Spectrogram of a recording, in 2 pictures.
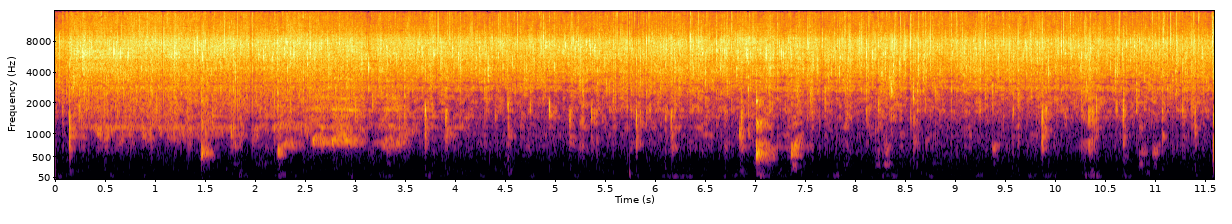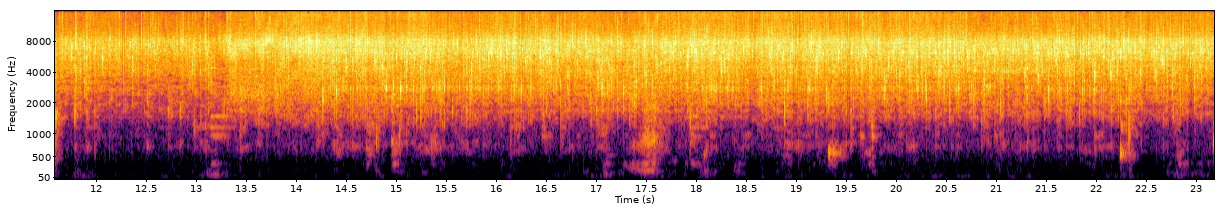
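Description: Cucumber pickle with spices cooks in a pan, giving a loud, steady sizzle with scraping stir sounds throughout and occasional clinks and splashes of water nearby.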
